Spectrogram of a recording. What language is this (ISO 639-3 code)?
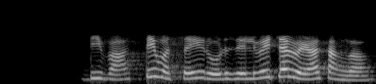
mar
